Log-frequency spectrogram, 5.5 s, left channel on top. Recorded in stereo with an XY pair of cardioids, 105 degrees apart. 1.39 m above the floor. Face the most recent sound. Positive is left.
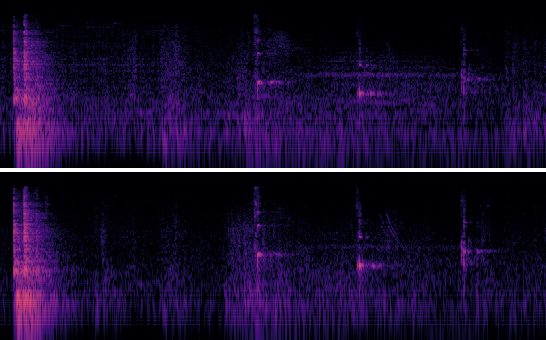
turn(degrees=-45)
